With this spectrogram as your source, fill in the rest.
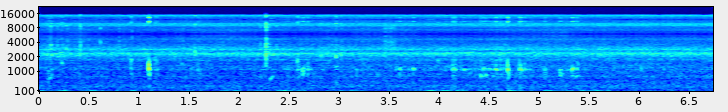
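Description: Water laps and splashes against a kayak's hull.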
